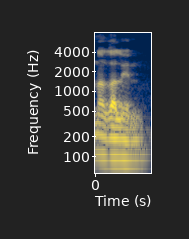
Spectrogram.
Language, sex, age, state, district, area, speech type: Assamese, male, 30-45, Assam, Kamrup Metropolitan, rural, spontaneous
